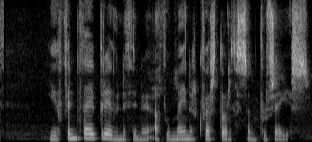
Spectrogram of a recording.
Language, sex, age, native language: Icelandic, female, 20-29, Icelandic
